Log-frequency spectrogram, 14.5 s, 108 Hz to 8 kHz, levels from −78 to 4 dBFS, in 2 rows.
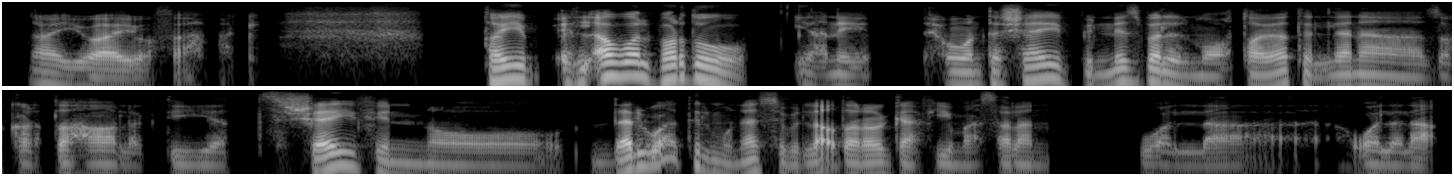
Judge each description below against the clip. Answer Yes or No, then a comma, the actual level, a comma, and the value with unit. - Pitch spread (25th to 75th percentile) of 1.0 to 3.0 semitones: No, average, 5.1 semitones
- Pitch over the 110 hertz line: No, very low, 95 Hz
